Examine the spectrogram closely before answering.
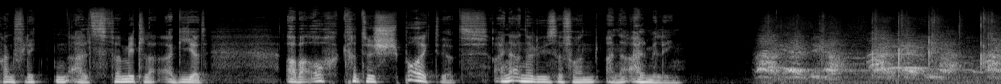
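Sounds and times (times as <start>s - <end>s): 
speech: 0.0s - 6.9s
football fans cheering and chanting: 7.5s - 9.9s.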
